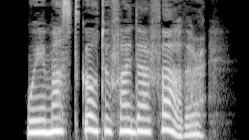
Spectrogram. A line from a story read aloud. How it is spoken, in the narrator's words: Her voice quaking for the first time, the little girl said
